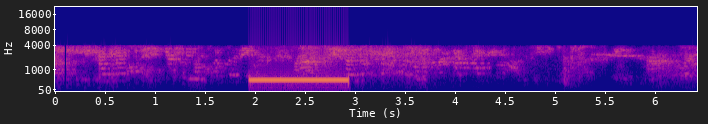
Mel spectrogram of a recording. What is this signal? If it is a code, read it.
Ringback tone (Europe, 425 Hz), with speech.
